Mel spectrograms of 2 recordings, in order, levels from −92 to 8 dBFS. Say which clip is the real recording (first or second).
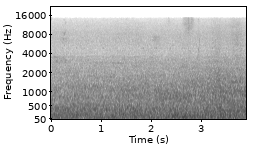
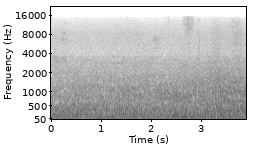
second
